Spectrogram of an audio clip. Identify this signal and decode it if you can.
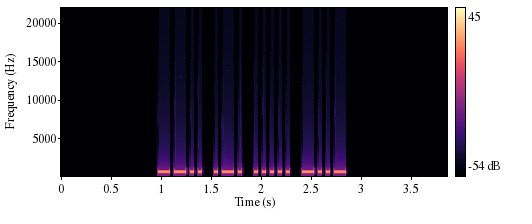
Morse code, heard as a keyed tone, about 30 wpm, 700 Hz. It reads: ZR5X
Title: DXCC-100 Call Signs - 4 Characters - 30wpm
